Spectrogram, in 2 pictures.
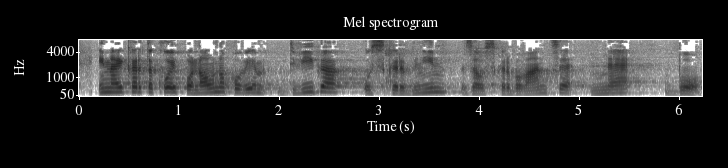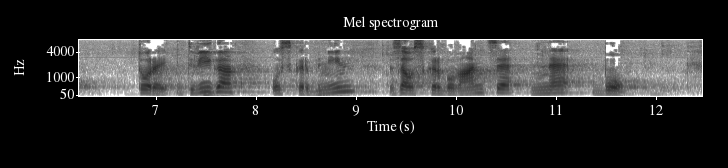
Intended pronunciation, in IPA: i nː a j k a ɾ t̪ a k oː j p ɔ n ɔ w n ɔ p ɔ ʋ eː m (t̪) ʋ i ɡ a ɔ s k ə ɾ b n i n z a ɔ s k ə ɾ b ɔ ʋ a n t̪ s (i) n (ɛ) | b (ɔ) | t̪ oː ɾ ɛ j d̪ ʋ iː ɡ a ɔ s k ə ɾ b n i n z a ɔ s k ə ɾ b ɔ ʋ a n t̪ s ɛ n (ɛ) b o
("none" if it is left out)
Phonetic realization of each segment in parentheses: d̪, ɛ, ɛ, o, ɛ

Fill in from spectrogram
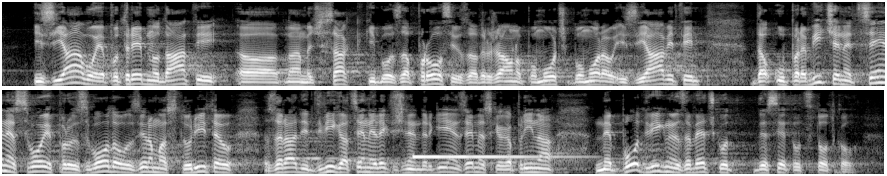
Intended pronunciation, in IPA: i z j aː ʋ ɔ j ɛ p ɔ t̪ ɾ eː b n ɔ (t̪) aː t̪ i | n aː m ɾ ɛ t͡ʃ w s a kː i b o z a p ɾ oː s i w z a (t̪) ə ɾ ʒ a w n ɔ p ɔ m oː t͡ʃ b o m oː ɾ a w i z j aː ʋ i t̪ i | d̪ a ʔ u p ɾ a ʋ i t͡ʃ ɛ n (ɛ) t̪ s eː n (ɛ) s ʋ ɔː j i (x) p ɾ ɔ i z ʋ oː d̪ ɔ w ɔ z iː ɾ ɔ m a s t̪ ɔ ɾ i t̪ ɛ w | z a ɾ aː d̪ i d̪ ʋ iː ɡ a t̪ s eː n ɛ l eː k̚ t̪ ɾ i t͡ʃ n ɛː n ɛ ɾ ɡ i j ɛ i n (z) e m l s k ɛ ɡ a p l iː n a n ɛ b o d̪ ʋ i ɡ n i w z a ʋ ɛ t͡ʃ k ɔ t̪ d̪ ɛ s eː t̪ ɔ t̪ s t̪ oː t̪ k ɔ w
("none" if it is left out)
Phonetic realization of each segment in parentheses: d̪, d̪, ɛ, ɛ, x, z

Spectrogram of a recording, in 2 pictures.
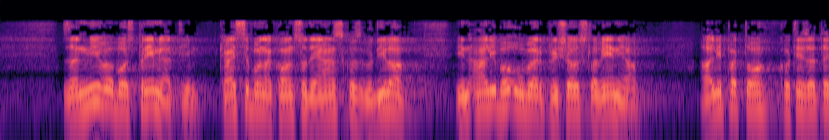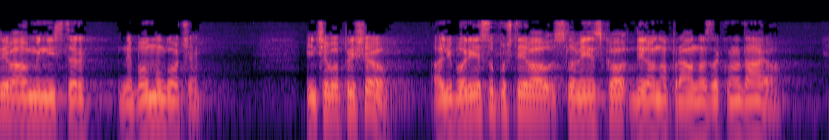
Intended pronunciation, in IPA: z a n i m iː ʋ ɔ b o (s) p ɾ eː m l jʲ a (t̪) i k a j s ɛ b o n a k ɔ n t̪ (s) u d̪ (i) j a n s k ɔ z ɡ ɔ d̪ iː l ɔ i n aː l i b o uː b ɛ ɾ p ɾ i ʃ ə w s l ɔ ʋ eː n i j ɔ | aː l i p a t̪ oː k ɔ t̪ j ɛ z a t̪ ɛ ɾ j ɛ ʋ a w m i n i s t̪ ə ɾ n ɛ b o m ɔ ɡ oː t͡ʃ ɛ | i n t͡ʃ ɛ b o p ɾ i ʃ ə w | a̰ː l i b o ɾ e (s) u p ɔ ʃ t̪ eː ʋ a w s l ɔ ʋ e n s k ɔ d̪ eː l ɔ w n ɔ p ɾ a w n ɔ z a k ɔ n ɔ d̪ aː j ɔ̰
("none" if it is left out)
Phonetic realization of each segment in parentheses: s, t̪, s, ɛ, s

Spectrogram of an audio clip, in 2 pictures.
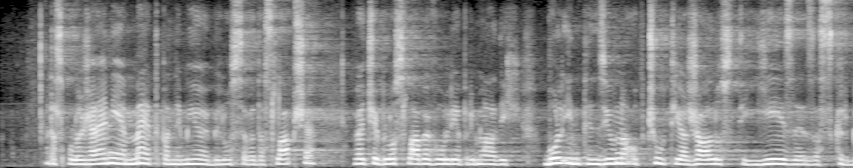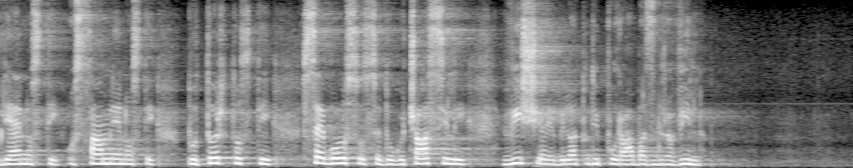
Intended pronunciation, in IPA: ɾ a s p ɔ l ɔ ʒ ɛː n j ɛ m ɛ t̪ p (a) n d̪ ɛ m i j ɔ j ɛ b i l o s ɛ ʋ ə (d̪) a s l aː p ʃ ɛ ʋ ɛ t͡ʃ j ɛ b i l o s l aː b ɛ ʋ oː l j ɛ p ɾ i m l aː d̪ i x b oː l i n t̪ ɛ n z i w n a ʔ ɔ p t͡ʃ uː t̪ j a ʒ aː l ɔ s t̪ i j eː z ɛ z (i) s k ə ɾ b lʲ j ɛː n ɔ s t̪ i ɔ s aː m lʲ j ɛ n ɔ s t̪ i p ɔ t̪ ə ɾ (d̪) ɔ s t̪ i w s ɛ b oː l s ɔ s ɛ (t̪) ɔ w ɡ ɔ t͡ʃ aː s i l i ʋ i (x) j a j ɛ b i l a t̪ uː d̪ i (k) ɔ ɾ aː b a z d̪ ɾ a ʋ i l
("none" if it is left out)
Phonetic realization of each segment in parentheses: a, d̪, a, t̪, d̪, ʃ, p

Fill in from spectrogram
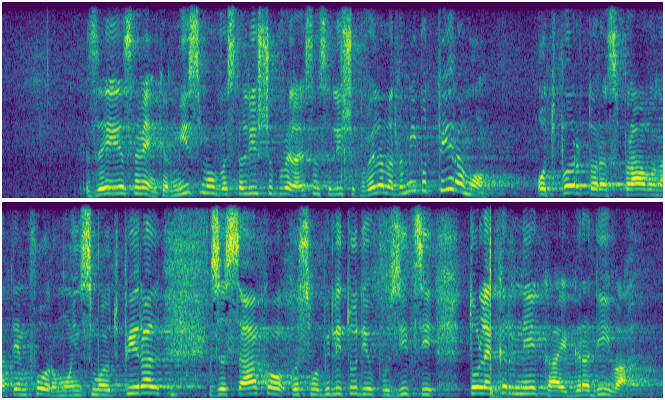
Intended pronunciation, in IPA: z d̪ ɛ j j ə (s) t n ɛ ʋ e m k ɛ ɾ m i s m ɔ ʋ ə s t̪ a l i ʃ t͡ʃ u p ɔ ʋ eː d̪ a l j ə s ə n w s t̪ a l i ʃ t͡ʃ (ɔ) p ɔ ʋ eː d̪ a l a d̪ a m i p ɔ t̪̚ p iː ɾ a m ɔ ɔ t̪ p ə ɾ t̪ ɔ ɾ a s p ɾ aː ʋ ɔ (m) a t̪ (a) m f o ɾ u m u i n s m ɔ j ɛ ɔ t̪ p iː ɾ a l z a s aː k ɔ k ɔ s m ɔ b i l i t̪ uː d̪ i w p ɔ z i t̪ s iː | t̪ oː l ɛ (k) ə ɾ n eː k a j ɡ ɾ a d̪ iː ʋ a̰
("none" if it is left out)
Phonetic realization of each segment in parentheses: s, u, n, e, k

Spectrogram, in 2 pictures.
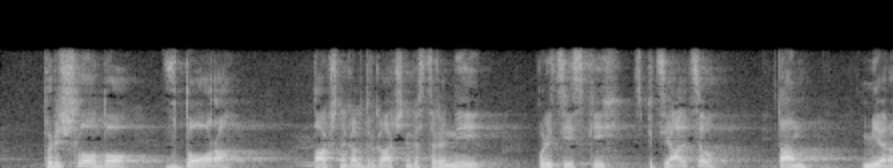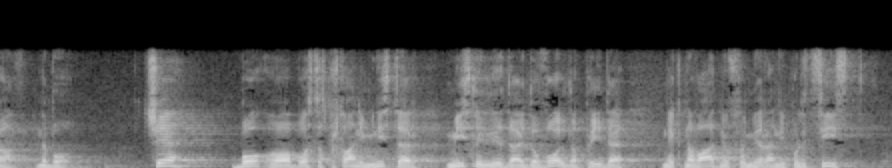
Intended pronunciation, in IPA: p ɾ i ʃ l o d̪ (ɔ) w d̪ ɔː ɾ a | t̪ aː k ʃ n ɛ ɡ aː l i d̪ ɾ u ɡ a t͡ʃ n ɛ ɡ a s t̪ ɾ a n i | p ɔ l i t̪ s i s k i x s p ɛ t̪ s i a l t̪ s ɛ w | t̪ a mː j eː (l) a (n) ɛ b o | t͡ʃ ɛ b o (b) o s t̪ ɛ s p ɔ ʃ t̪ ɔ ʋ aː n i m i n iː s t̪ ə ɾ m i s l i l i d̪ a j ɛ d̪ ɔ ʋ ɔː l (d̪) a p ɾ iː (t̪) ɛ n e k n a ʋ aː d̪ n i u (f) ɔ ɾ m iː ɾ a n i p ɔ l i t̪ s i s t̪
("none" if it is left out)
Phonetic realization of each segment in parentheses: ɔ, ɾ, n, b, d̪, d̪, f

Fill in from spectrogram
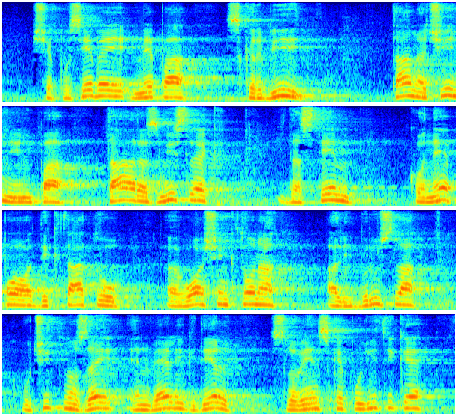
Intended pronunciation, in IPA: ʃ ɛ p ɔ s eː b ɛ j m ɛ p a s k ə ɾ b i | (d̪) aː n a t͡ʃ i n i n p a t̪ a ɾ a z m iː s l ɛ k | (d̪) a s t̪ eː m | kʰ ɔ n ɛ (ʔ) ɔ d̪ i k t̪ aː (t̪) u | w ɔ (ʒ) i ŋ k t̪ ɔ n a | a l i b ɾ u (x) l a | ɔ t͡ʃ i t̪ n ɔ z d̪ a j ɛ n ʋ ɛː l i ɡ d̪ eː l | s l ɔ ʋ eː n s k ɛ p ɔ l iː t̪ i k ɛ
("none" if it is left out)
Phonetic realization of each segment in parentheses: t̪, d̪, p, t̪, ʃ, s

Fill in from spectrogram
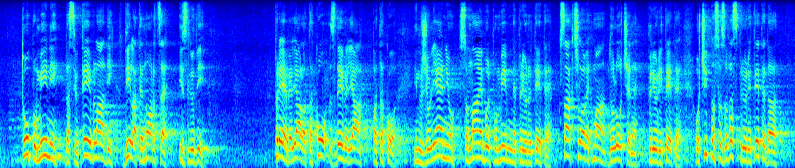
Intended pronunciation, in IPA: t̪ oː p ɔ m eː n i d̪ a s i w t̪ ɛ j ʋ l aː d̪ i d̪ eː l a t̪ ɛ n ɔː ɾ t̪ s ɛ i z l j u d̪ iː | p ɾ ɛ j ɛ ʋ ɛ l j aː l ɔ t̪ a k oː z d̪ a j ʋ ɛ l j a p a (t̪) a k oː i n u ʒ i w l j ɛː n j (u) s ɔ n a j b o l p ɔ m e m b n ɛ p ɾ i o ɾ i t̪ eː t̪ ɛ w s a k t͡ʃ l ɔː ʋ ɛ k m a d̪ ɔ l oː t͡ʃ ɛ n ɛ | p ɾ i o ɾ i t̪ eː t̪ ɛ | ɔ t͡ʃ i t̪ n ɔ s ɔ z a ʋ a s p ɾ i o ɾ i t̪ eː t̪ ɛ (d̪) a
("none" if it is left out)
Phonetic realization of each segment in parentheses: t̪, u, d̪

